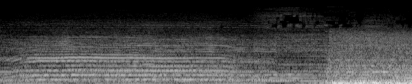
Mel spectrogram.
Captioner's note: group booing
